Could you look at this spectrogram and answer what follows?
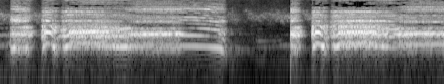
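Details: Rooster crowing loudly: one sustained, strident crow with a falling finish, a short gap, then another crow beginning.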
